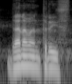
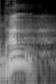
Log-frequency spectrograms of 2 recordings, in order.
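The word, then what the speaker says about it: Dhanvantari: It is Dhanavantari's Trayodashi. North Indian people must connect, don't go on clipping away one syllable and come Dhanavantari becomes Dhan, Trayodashi becomes Tera. Don't keep clipping it away So, here we are.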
